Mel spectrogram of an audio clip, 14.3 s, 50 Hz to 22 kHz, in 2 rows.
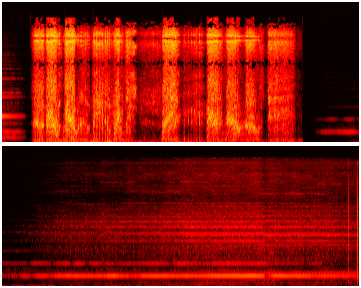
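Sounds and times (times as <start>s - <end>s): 
several dogs barking and growling: 0.6s - 6.1s
sustained tonal drone: 6.3s - 14.2s.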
